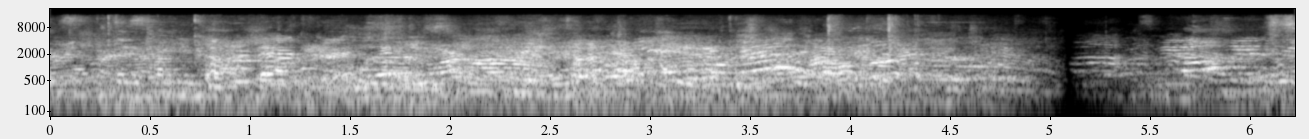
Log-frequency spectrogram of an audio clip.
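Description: A roomful of people talking over one another, many voices at once with no single one standing out. The sound cuts out abruptly about five seconds in, then the chatter resumes.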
